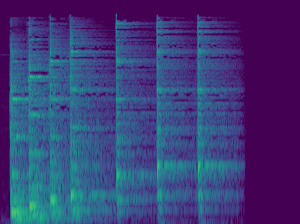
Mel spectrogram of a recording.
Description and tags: Short win result simple sound
animation, cinematic, end, fanfare, film, game, lose, movie, win, wrong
